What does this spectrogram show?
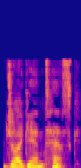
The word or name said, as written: gigantesque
